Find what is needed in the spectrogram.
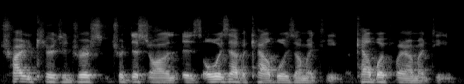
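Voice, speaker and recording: Against a quiet background, a man with a plain, everyday voice talks at a fairly quick pace with ordinary pitch variation. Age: 60s. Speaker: podcast host, former Marine. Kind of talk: casual chat.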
